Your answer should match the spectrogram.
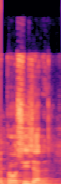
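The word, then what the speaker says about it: procedure: Rule कहता है जब किसी शब्द में डी के बाद यू आर ई, आई ई आर, ई यू आर, यू ए टी ई या यू ए एल आए तो डी का उच्चारण जा होता है।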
